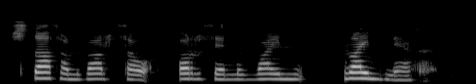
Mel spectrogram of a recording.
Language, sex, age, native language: Icelandic, female, 10, Icelandic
